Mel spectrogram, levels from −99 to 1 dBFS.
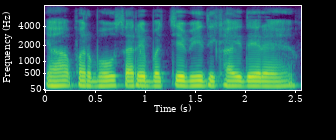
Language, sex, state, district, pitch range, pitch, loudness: Hindi, male, Jharkhand, Ranchi, 125-130 Hz, 125 Hz, -15 LUFS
